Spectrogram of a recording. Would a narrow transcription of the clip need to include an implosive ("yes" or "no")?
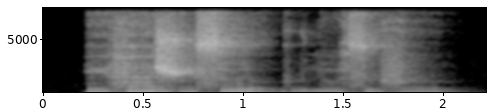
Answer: no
